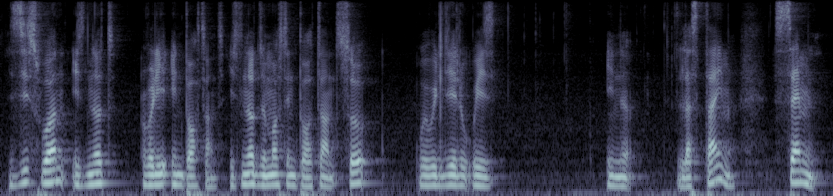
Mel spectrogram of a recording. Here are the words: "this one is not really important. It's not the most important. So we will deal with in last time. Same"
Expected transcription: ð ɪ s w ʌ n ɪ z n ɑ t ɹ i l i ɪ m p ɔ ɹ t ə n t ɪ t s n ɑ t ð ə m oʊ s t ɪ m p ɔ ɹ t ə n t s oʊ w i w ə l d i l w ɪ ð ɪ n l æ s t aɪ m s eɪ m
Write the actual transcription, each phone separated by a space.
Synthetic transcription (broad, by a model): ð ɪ s w ʌ n ɪ z n ɑ t ɹ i l i ɪ m p ɔ ɹ t ə n t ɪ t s n ɑ t ð ə m oʊ s t ɪ m p ɔ ɹ t ə n t s oʊ w i w ə l d i l w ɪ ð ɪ n l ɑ s t aɪ m s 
